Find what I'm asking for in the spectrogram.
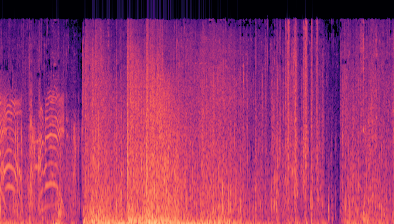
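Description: A grenade detonates in the Sand Storm II map of an online shooter: a loud, close boom rolls out into a long rumbling blast and a rattle of debris, with gunfire-like cracks and a shouted voice just before it.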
